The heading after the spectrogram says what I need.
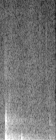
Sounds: walk

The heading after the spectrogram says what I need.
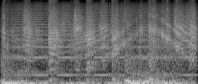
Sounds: drum kit, music, percussion, musical instrument

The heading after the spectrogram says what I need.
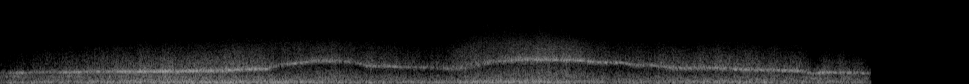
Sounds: wind

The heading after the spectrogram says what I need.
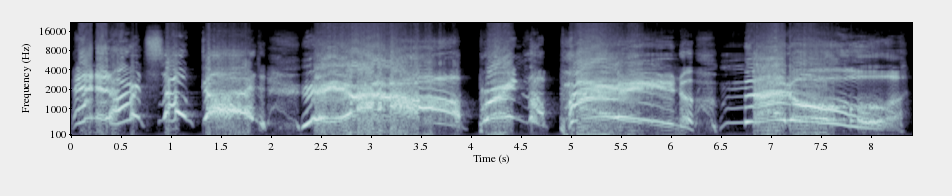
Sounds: shout, yell, human voice, screaming

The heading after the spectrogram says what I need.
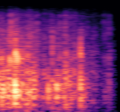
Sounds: crushing

